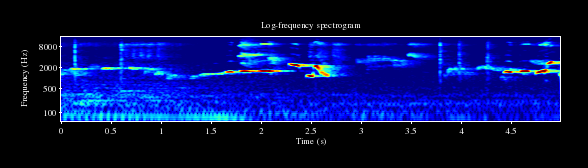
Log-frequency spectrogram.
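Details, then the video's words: White-rumped shama, eight months old, giving its ketrekan song, said to agitate other shamas: long gliding whistles rising and falling, then short bright slurred notes and quick buzzy fragments, with faint background hum. "KETREKAN Pastol 8 bulan Bikin EMOSI murai Lain"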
